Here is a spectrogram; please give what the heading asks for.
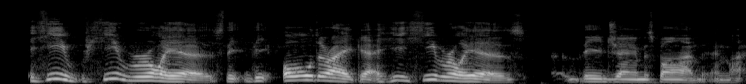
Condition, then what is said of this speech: Stuttering. You literally just stuttered on saying horticulturalist.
